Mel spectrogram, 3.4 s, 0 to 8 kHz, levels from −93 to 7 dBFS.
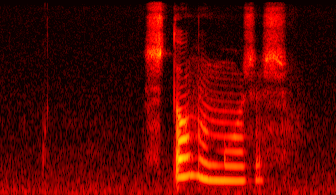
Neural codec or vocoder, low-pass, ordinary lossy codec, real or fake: none; none; none; real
